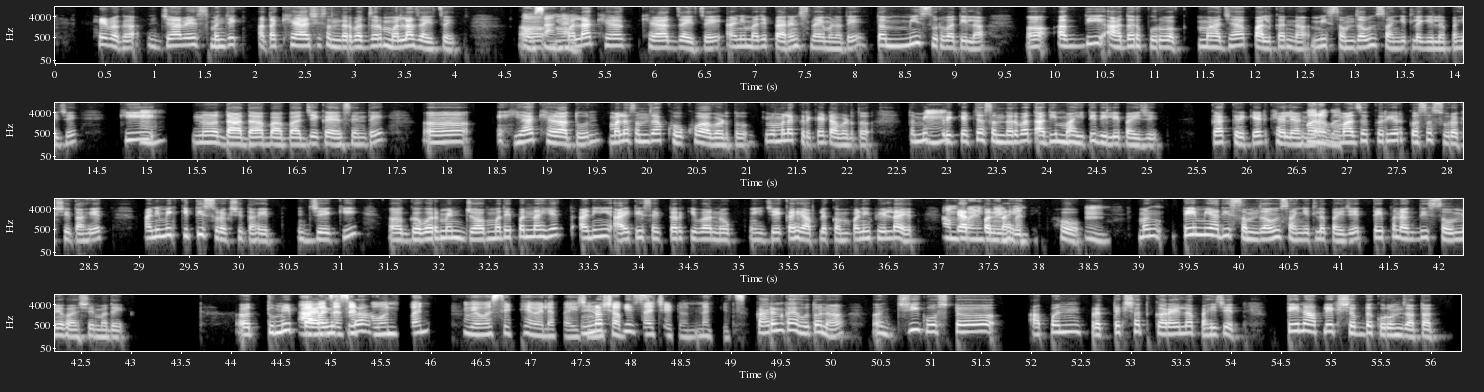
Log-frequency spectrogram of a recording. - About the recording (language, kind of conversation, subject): Marathi, podcast, करिअर निवडीबाबत पालकांच्या आणि मुलांच्या अपेक्षा कशा वेगळ्या असतात?
- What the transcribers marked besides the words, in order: in English: "पॅरेंट्स"; in English: "आय टी सेक्टर"; in English: "फील्ड"; in English: "फील्डमध्ये"; in English: "पॅरेंट्सला"; in English: "टोन"; other background noise; in English: "टोन"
